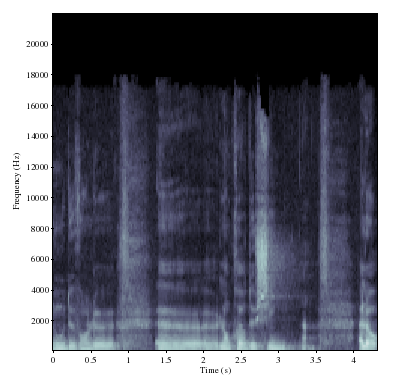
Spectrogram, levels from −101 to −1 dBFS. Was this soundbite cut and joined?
no; 0 cuts

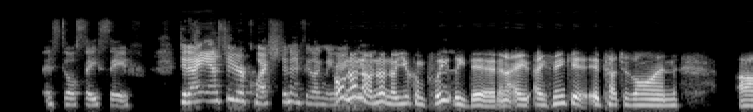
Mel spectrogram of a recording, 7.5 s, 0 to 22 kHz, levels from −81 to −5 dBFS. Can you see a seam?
no; 0 cuts

